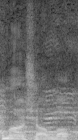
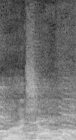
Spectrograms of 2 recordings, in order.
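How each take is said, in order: No difference in how they are said.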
